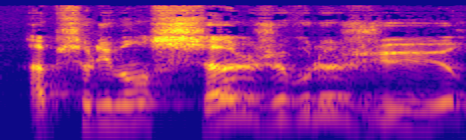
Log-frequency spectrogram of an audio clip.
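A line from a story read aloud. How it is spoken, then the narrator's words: Exclaiming. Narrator (French): s'écria Vanina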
